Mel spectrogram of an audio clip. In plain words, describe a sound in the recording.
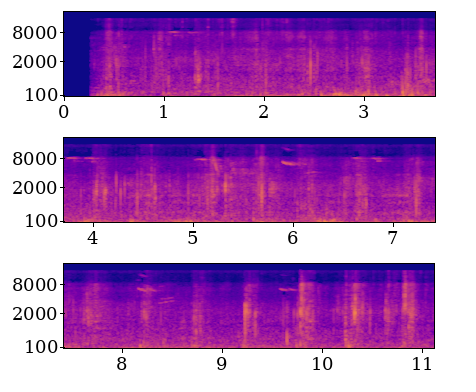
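Footsteps crunch on snow and a wet path.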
